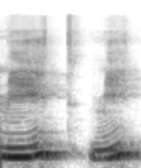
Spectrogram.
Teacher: the T of meat is not pronounced with aspiration because it's not at the beginning of a syllable and it's not followed with a valve that is strong okay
